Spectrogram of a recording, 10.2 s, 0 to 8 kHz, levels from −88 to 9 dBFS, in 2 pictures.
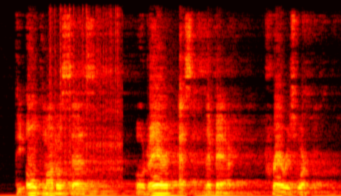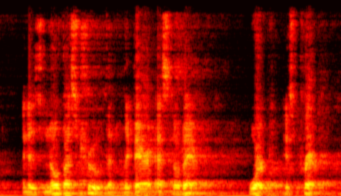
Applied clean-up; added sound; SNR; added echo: none; Coin (dropping); 20 dB; reverberation time 2.0 s.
